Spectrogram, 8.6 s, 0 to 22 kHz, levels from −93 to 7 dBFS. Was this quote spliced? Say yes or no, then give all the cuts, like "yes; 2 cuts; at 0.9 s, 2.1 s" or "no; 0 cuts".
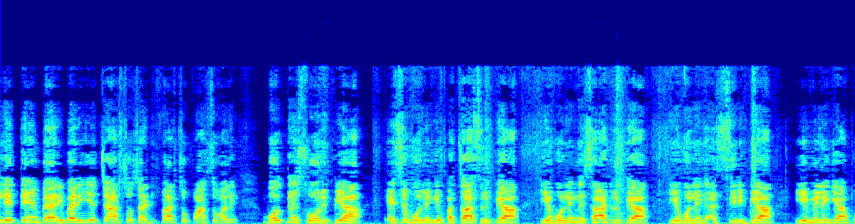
no; 0 cuts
